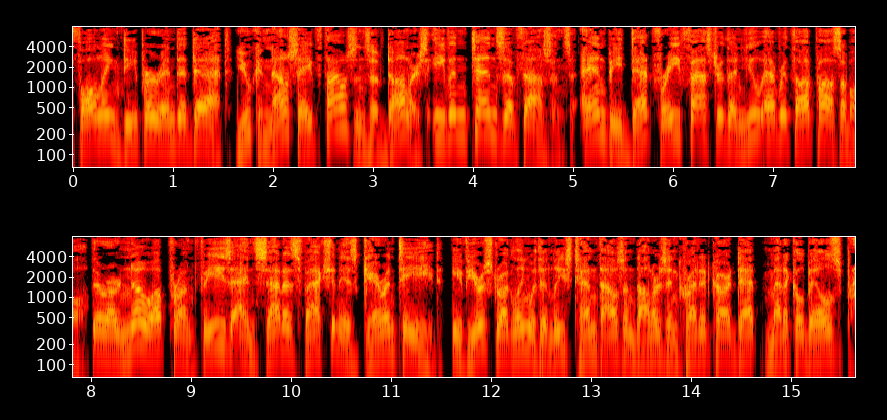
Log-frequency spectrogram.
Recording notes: Taking Phone calls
